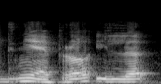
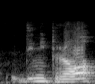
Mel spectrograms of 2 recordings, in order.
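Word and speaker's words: Дніпро: Askold e Dir, sono nomi svedesi, discendono il Dniepr, Dnipro, così lo pronunciano gli ucraini, e conquistano la città di Kiev.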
